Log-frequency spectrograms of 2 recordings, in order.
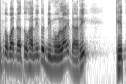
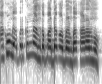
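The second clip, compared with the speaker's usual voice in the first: high-pitched, mildly angry quote; acted indignation, raised pitch; angry God; 9 semitones higher than usual. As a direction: imitate God's displeased rebuke. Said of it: "Tuhan marah".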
